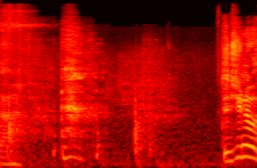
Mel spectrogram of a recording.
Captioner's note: Molly laughs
